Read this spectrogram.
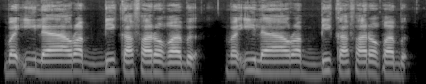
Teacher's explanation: ہے، را پر جزم ہے، فا کو را سے ملائیں گے، را ساکن کو پر پڑھیں گے کیونکہ اس سے پہلے فا پر زبر ہے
